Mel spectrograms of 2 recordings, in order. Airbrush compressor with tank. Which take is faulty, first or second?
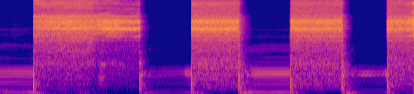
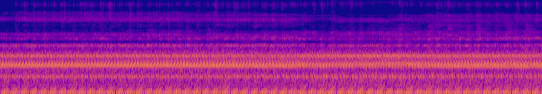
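first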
